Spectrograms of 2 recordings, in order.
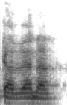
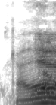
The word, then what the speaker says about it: Cadena: And I've never, I've seen your name around, but is it Cadena? How do you pronounce it? Hey, you can run with Cadena. That's the way to say it. Cadena.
